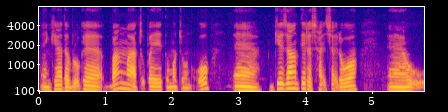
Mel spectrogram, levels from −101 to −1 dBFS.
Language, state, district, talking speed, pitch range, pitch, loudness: Kokborok, Tripura, Dhalai, 145 wpm, 115-150 Hz, 125 Hz, -18 LUFS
